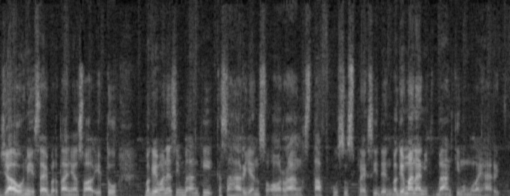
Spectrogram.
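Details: Adult male interviewer; Normal adult speech.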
